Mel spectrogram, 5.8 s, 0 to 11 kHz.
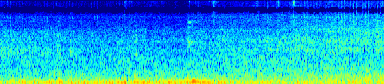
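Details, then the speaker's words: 2020 Hyundai Sonata with check engine light on, idling at steady rpm and shaking. Deep, uneven rumble with irregular thumps. Scanner shows P0302 cylinder 2 misfire and system 2 lean off idle. "السيارة فيها لمبة التشيك انجن شغال، والمحرك بضل بيهتز، فيها مسفير، الار بي ام هنا ثابت زي ما شايفين."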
